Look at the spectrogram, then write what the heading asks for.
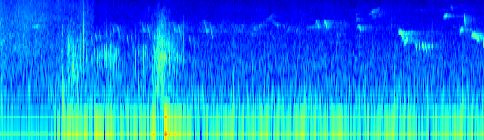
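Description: Someone walks with soft footsteps, a few scuffing steps on the ground, while birds chirp and tweet faintly in the background.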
